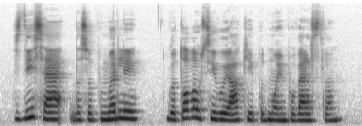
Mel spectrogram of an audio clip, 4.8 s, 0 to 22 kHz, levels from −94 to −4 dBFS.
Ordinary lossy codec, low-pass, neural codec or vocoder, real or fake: none; 19.8 kHz; vocoder, 48 kHz, 128 mel bands, Vocos; fake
